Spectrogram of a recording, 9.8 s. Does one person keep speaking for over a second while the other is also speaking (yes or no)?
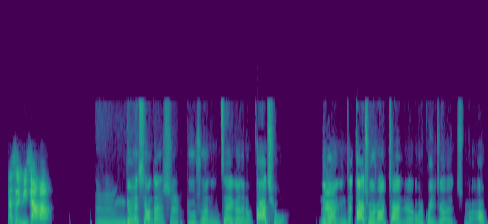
no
